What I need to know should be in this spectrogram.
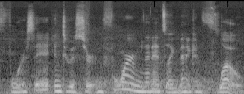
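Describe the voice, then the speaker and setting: With noticeable background noise around her, a woman speaks at a fairly slow pace. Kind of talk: casual diary-style talk to camera. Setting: outdoors by the ocean. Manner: hesitant, with pauses and stutters; rambling stream of consciousness.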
